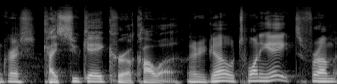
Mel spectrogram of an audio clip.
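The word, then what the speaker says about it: Keisuke Kurokawa: Kaisuke Kurokawa.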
